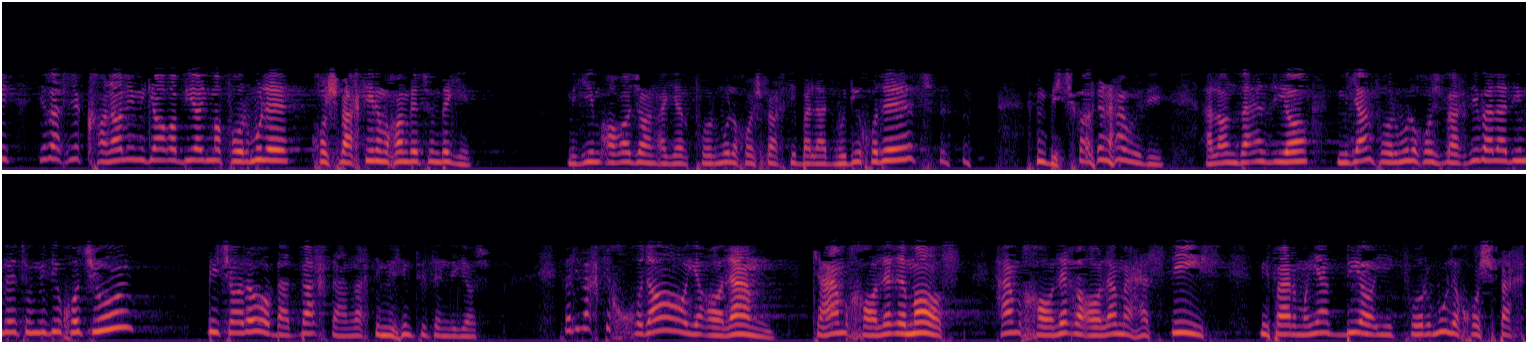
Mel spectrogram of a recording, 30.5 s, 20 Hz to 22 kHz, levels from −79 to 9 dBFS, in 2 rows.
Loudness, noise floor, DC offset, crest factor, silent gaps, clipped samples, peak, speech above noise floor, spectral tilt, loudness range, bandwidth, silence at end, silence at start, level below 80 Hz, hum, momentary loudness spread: -31 LUFS; -63 dBFS; under 0.1%; 20 dB; none; under 0.1%; -12 dBFS; 32 dB; -4.5 dB/octave; 7 LU; 4.6 kHz; 0 s; 0 s; -54 dBFS; none; 13 LU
